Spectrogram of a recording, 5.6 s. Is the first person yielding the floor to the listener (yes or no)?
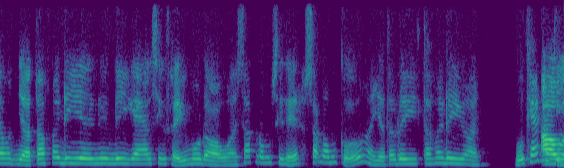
yes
